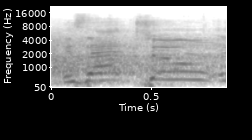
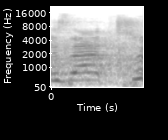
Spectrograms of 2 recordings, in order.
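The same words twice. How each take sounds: First: Incredulous question. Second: Mock shout. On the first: Acted. Mocking parents' age in months. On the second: Repeats it, shouting.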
